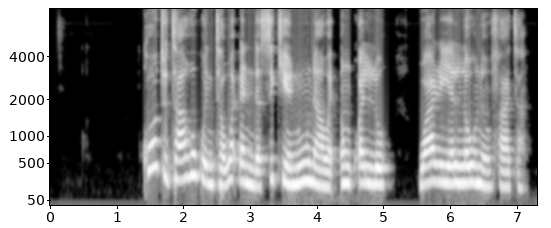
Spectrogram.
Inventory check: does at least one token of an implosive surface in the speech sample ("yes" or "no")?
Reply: yes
